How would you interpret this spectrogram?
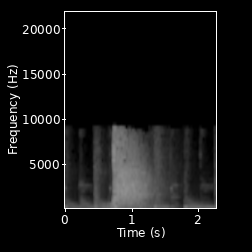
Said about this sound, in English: best thing about a whip is the sound of the crack. That's what gets you the respect.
